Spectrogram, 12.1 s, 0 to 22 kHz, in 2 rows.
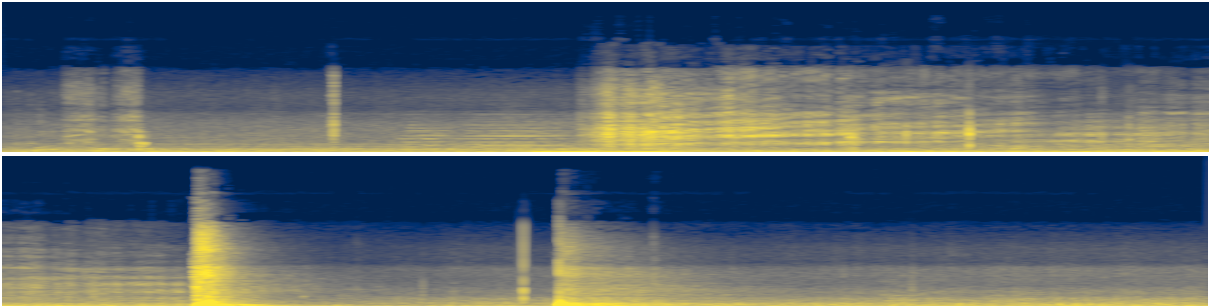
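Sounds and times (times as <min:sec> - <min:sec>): sharp firework bang: 0:02.4 - 0:07.8, 0:08.8 - 0:10.0
firework fuse hissing: 0:02.6 - 0:08.0.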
